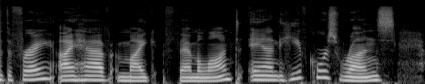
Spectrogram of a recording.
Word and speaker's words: Familant: All the times that I've seen your name, for some reason I want to say Familant, but it's adding an I there that is not there. So yeah, Familant makes a lot more sense.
